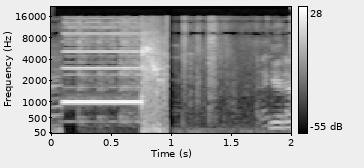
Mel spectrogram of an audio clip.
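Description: A loud electronic beep: one steady, high pure tone lasting under a second, cut off by a short burst of noise, then low background.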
